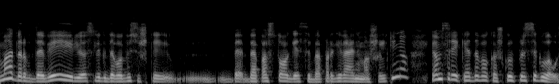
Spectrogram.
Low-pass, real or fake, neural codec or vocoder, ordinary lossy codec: 7.2 kHz; real; none; Opus, 24 kbps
